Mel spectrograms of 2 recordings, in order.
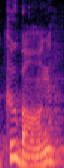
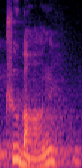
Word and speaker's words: kubong: to be flying the kubong was actually gliding from One Tree to another and there's the pronunciation I gave you kubong there's a very just a slightly different kubong that is correct actually just for like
